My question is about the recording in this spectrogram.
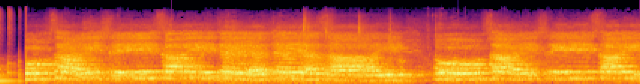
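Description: A group of voices singing a devotional hymn together, with a sharp beat keeping time about every three-quarters of a second and a brief break between lines near the end.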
